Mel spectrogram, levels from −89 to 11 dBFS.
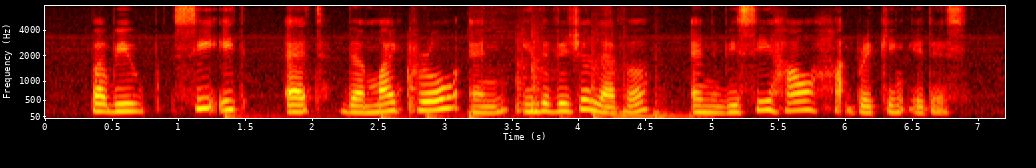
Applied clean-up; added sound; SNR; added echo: none; Drum / Drum kit; 14 dB; none.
